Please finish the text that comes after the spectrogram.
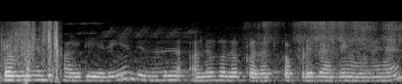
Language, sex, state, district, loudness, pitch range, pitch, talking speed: Hindi, female, Chandigarh, Chandigarh, -21 LUFS, 175-200 Hz, 180 Hz, 210 wpm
